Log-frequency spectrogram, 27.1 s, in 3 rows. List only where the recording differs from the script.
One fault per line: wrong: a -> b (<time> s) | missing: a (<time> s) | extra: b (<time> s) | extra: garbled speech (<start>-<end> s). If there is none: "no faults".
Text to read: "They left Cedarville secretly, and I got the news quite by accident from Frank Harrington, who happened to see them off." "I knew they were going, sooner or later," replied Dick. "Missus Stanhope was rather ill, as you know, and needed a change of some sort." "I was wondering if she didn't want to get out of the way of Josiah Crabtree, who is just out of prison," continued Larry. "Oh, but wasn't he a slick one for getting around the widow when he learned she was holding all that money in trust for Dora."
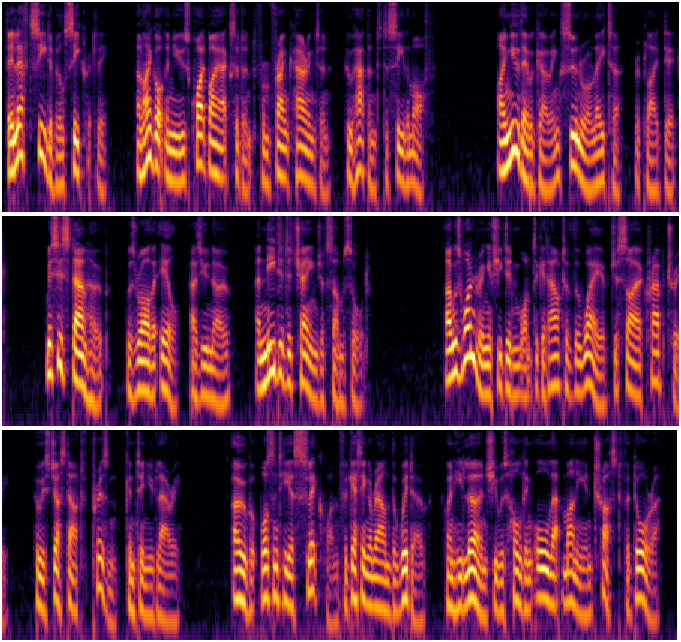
no faults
